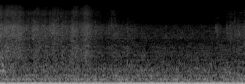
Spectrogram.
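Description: Steady background noise: a continuous even rushing hiss over a low hum, with no distinct events.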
